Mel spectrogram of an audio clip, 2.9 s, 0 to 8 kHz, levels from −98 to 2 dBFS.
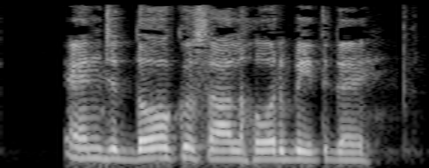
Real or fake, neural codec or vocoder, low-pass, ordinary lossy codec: real; none; 7.2 kHz; MP3, 48 kbps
